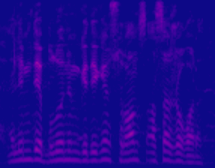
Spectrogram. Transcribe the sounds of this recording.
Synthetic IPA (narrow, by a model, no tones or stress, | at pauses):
æle̞md̪e̞bʊlˠwɵnɪmɡʲe̞d̪e̞ɡʲensʊɾɑnəsɑsɑʒo̞ʁɑɾə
